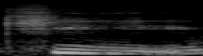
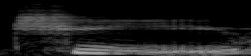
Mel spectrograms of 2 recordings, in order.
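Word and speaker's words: QiYi: think you pronounce it key but actually it's pronounced key with like a CH sound this is sound a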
